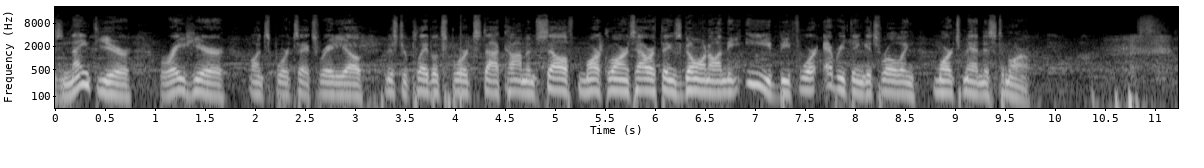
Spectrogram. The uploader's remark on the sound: "Live" from #SteinersPub in Las Vegas.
